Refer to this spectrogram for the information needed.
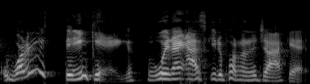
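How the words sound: It sounds negative and accusing.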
